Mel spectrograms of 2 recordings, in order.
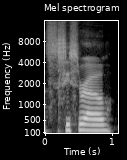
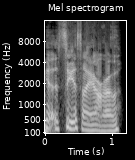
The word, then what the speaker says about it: CSIRO: States and most jelly had ciso I'm probably not pronouncing it right but Cyro um csiro yeah okay and you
